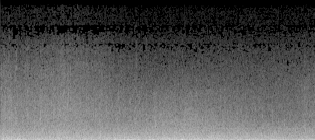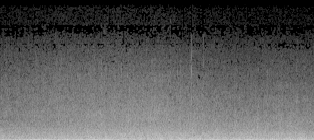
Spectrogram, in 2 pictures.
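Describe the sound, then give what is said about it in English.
Steady ambience aboard a ferry at sea from Tallinn to Helsinki: a continuous, fairly loud wash of wind and churning water over a low engine rumble, unbroken throughout with no voices. “Now, one of the joys of sitting on the boat to, the boat from Tallinn to Helsinki is you never know who you're going to bump into.”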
